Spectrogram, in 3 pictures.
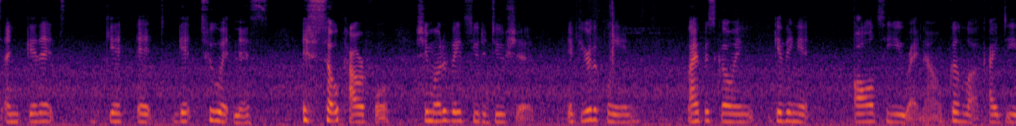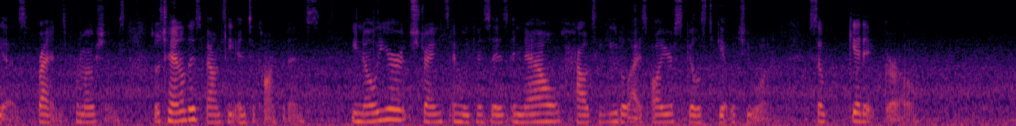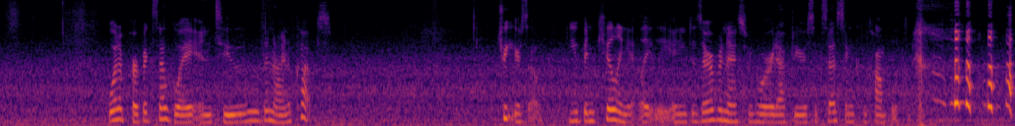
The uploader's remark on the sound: This episode is very raw. They ask that you ignore the audio disturbances.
